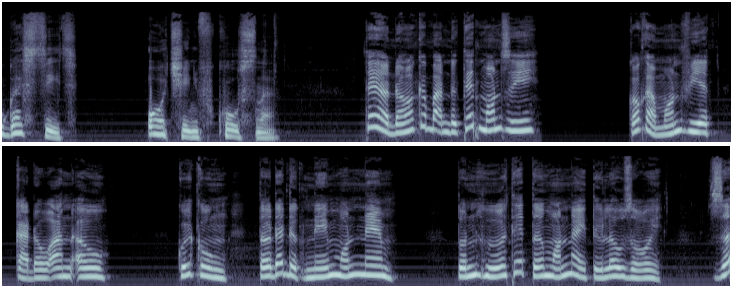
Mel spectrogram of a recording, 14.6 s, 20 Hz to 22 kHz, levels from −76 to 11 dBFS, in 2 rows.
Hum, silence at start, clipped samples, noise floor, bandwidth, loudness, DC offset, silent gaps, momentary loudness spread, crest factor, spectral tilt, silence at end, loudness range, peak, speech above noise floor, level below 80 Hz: none; 0 s; under 0.1%; -67 dBFS; 17 kHz; -13 LUFS; under 0.1%; none; 10 LU; 14 dB; -5 dB/octave; 0 s; 3 LU; 0 dBFS; 56 dB; -50 dBFS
